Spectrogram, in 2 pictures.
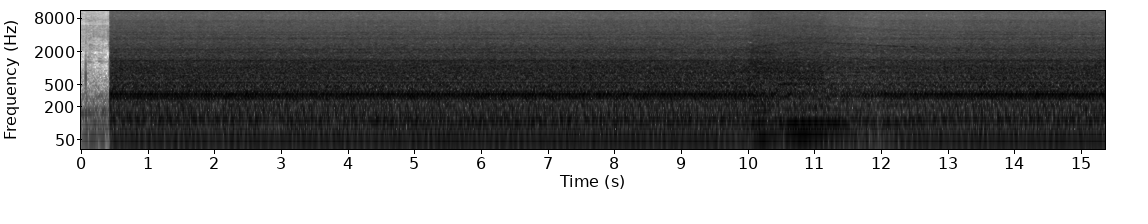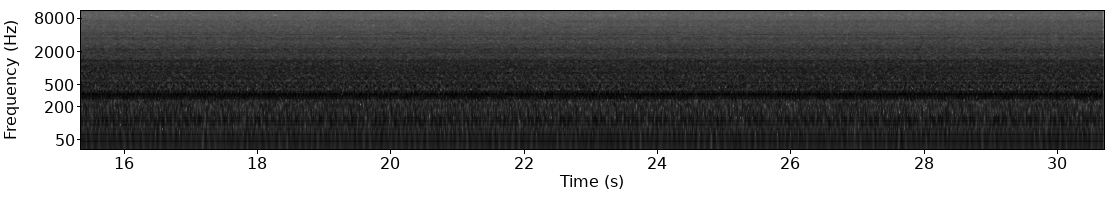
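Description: Detroit Diesel Series 60 12.7-litre inline-six diesel running steadily on an engine dynamometer, with a strong steady hum through it. The steady sound is briefly disturbed and dips slightly about ten to twelve seconds in.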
